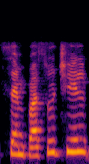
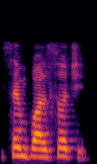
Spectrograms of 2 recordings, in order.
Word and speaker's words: cempasúchil: You can pronounce that cempasúchil, but people nowadays is asking to pronounce that in the correct Nahuatl way, so it's cempasúchil.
